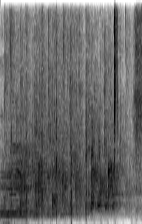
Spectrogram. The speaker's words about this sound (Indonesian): Tepuk tangan untuk Oki Rengga dong teman-teman.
